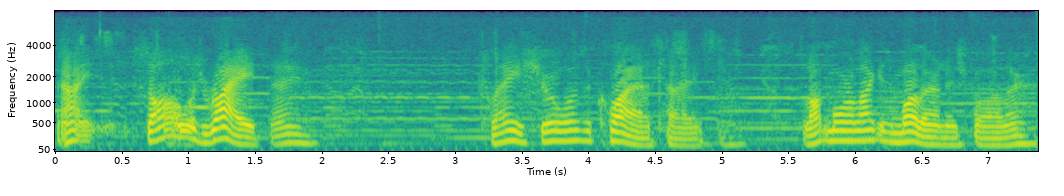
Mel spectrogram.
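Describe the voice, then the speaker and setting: A drawling, easygoing ranch hand. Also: male voice, a little high, animated, slow pace, creaky, full character voice. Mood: reflective narration. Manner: folksy, drawling, gentle. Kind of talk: 1950s radio drama narration. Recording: muffled old radio recording with music.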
